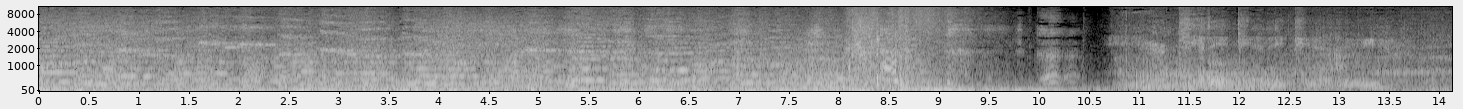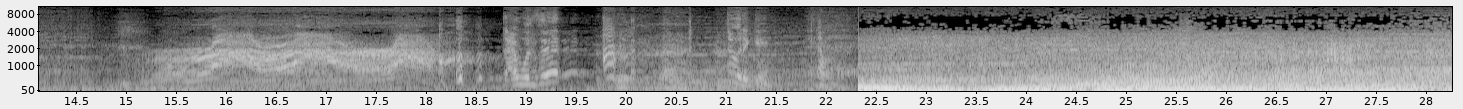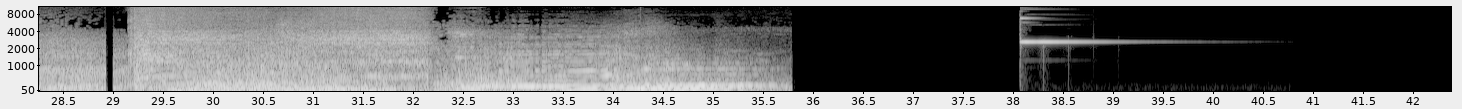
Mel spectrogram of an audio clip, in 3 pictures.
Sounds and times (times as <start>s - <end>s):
Roar: 10.7s - 17.6s, 32.0s - 35.4s.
